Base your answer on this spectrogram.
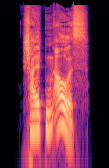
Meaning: inflection of ausschalten: 1. first/third-person plural present 2. first/third-person plural subjunctive I
- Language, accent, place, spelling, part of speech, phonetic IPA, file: German, Germany, Berlin, schalten aus, verb, [ˌʃaltn̩ ˈaʊ̯s], De-schalten aus.ogg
